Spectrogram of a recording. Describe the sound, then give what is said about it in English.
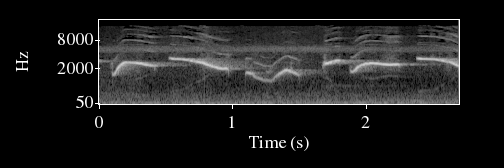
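Song of a sumacrest wren: a run of clear, loud whistled notes that swoop and slide up and down in pitch, repeated in quick phrases with no voices. “Now, here again is the sumacrest wren.”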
